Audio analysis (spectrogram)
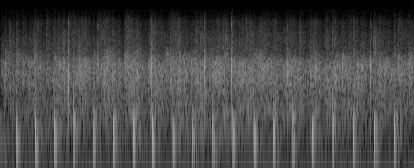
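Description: An audience applauds as a filmmaker is invited onto the stage, a sustained, dense wash of many hands clapping at a steady, even loudness with a faint regular low thump running through it.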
